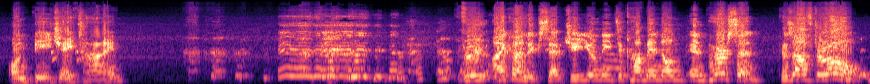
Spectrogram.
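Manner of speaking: mock Chinese accent building to a big finish. Recruiter demands in-person interview in a Chinese accent. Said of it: "that Chinese accent, though, pretty good".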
